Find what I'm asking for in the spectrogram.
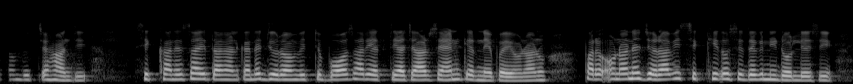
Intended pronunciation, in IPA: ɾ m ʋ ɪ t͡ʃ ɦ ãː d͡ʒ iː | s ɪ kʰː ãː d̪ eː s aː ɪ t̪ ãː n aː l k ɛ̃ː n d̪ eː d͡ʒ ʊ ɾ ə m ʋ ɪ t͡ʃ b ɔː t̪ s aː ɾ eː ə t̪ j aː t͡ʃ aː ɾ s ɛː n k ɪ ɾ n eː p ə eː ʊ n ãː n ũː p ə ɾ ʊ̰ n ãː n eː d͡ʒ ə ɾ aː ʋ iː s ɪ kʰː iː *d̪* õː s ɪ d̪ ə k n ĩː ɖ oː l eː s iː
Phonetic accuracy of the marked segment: incorrect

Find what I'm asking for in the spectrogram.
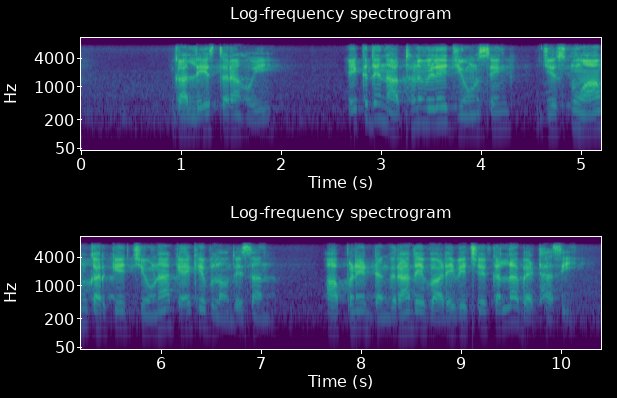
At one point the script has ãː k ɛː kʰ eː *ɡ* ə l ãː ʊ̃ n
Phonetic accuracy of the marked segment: incorrect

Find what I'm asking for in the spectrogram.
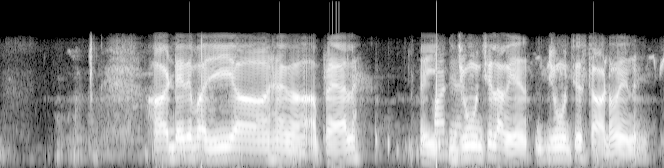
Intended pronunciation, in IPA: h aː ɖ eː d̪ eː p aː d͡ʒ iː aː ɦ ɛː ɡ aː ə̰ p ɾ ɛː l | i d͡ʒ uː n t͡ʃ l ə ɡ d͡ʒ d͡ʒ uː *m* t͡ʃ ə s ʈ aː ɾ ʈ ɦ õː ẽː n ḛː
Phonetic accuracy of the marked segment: incorrect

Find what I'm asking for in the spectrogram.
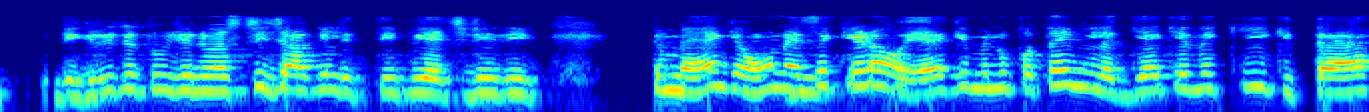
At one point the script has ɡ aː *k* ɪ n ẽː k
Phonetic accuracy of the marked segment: correct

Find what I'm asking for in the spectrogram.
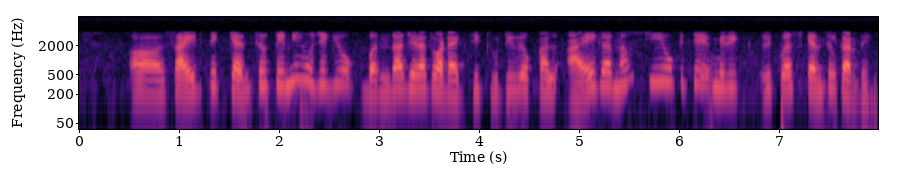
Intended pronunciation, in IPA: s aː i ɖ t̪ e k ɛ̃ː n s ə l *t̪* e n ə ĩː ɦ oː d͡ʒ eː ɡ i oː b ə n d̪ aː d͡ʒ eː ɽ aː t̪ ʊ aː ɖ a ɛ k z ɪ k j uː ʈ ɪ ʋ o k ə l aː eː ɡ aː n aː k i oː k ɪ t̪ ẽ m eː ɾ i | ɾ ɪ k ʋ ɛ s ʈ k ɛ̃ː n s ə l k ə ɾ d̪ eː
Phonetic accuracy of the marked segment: correct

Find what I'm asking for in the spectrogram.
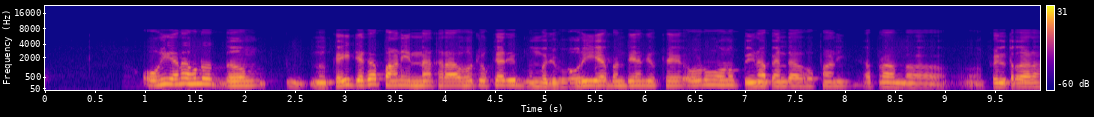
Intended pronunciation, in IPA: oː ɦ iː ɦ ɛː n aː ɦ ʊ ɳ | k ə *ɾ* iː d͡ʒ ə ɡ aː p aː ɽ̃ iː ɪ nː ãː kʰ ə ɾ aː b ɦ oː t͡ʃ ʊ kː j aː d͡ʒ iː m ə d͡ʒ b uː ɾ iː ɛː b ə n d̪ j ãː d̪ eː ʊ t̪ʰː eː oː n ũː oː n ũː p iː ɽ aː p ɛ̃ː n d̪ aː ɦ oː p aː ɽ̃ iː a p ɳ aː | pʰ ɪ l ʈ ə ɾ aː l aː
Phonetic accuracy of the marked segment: incorrect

